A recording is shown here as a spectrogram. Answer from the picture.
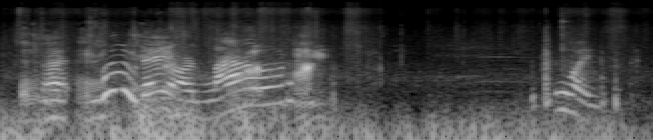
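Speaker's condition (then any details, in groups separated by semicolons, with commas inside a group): No condition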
